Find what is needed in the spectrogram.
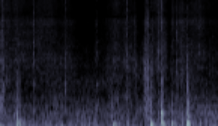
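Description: Handling noise of a phone camera being repositioned against a car's steering wheel: scattered short knocks and rubbing clicks over the low, steady rumble of the car cabin.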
